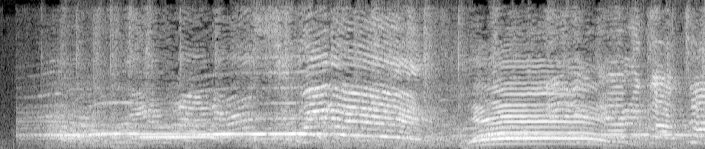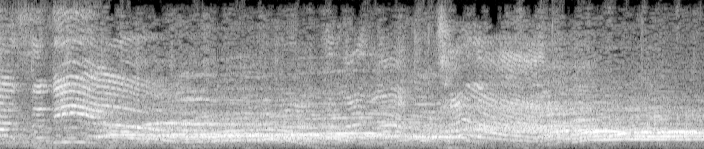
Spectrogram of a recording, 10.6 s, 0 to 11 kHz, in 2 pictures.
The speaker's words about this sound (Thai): ครับเสียงกองเชียร์ชาวไทยจำนวนไม่น้อยเดินทางไปให้กำลังใจนางสาวมาริยาภูลเลิศลาภตัวแทนประเทศไทยบนเวทีประกวดนางงามจักรวาลหรือ Miss Universe ครั้งที่66ประจำปี2017ที่นครลาสเวกัสรัฐเนวาดา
